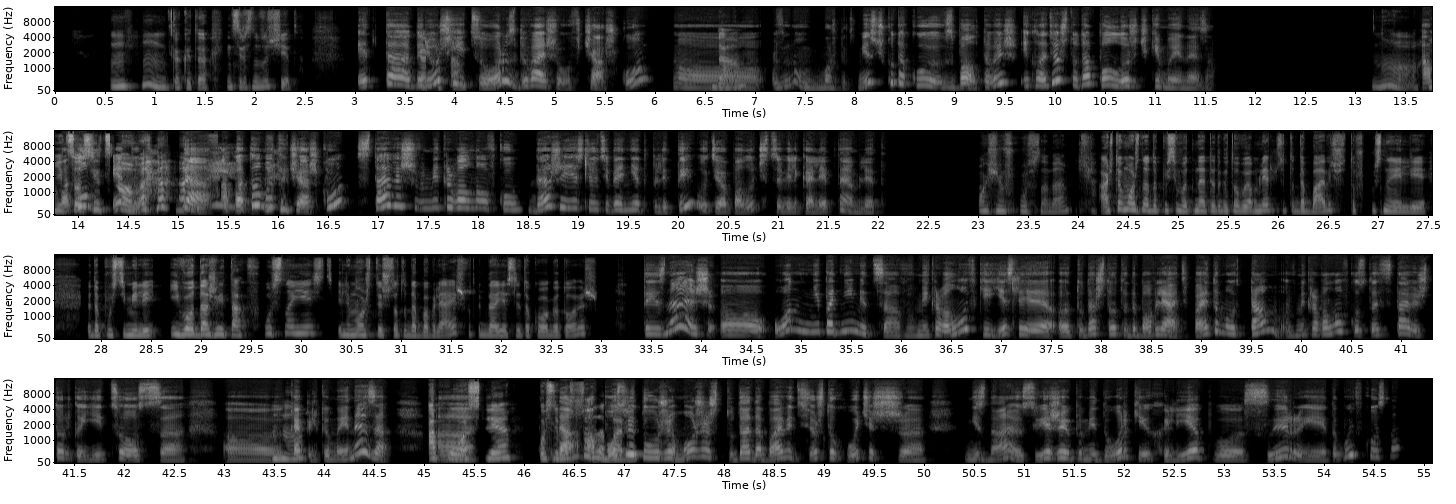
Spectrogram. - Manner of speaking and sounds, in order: other background noise; laugh
- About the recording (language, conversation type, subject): Russian, podcast, Какие базовые кулинарные техники должен знать каждый?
